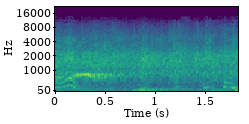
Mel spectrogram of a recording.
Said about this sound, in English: It's okay to clap. Y'all can do that. Oh, no. All right. There we go.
